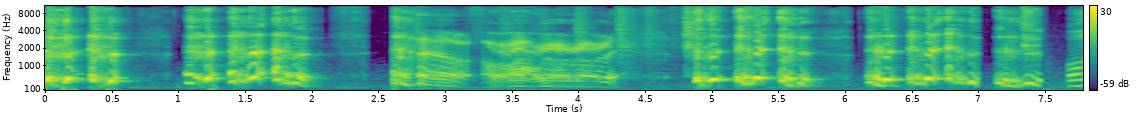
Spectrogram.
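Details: Acted, simulated cough: repeated short coughing bursts in clusters, with a brief voiced vocal sound in the middle.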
